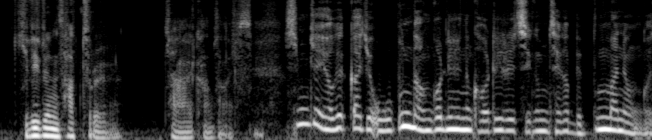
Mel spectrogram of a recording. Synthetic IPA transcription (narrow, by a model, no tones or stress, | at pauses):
kiɾiɾɯnsʰatʰuɾɯ̰ɭ | t͡ɕaɭkamsʰaɦa̰ɕʰʌsɯ̥midaɕʰimd͡ʑejʌɡik͈ad͡ʑiʔobundaŋɡʌɾʎinɯnkʌɾiɾɯɭt͡ɕiɡɯmt͡ɕe̞ɡame̞p͈unmaneonɡʌ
